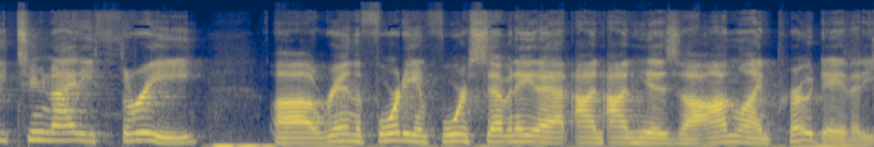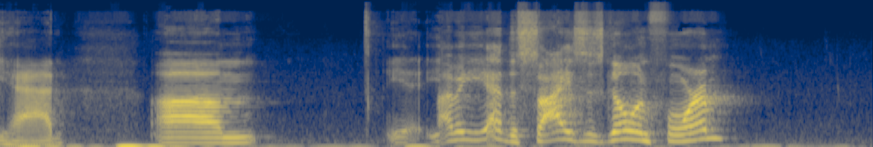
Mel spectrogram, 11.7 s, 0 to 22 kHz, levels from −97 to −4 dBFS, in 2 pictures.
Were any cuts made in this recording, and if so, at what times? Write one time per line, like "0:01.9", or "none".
0:04.0
0:08.8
